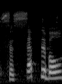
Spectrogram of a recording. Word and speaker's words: susceptible: tired your body's more susceptible to getting sick the pronunciation is susceptible not Su susceptible susceptible susceptible okay so if you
